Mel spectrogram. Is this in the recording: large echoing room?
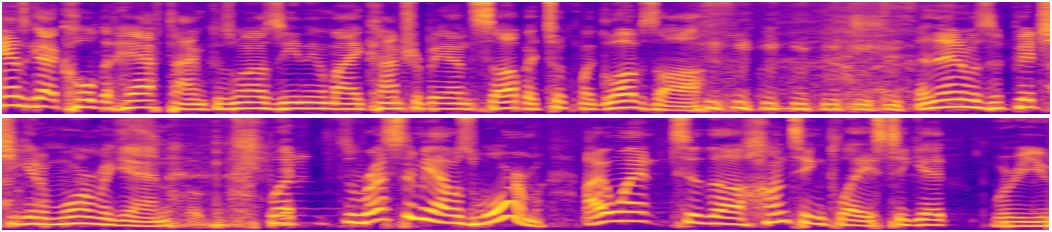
no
